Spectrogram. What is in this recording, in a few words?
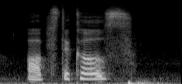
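"obstacles", US English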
